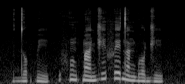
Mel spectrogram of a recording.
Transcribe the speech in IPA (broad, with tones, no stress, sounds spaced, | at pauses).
d o˨ k͡p i˨ | f ũ˧ k͡p ã˧ d͡ʒ i˦ f e˦ d ã˧ ɡ͡b o˨ d͡ʒ i˨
